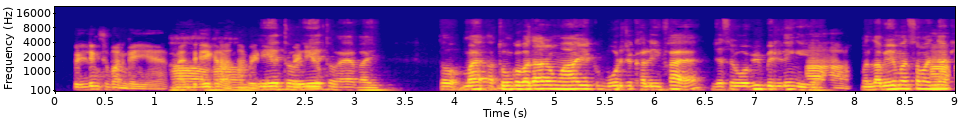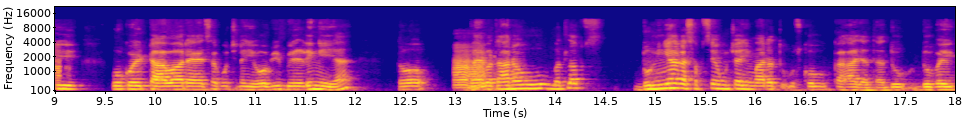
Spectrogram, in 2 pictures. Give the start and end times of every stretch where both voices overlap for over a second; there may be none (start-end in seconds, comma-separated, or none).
1.2-2.7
